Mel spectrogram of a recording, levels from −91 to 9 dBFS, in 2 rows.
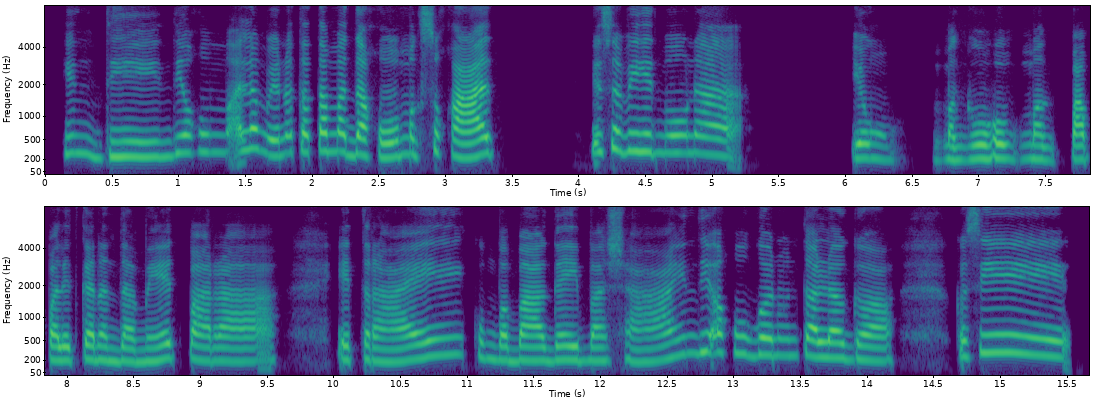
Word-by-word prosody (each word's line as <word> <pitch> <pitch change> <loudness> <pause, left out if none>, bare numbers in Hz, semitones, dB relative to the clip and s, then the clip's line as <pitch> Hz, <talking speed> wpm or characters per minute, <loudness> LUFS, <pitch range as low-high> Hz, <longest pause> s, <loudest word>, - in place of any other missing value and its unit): Hindi, 235 -4 -2
hindi 285 +5 -2
ako 300 +1 -6
ma - - -1
alam 355 0 +3
'yon 250 -2 0
natatamad 310 0 +2
ako 235 -3 +3
magsukat, 260 -1 +5 0.7
yung 300 - -2
sabihin 310 -3 +1
mo 290 0 0
na 275 -4 0 0.8
yung 210 -3 -2 0.2
maghuhu 200 +2 0
magpapalit 200 0 0
ka 220 - +2
ng 195 -1 -1
damit 190 +4 0
para 190 -3 -1 0.4
i-try 210 +7 -1
kung 225 -3 -7
babagay 200 0 +1
ba 195 0 -2
siya, 190 +3 -4
hindi 300 +4 -4
ako 310 -2 -1
gano'n 265 -1 0
talaga, 225 -6 +2 0.4
kasi 285 -1 0
230 Hz, 115 wpm, -23 LUFS, 200-280 Hz, 0.8 s, magsukat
